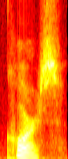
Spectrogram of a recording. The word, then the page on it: course: American English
